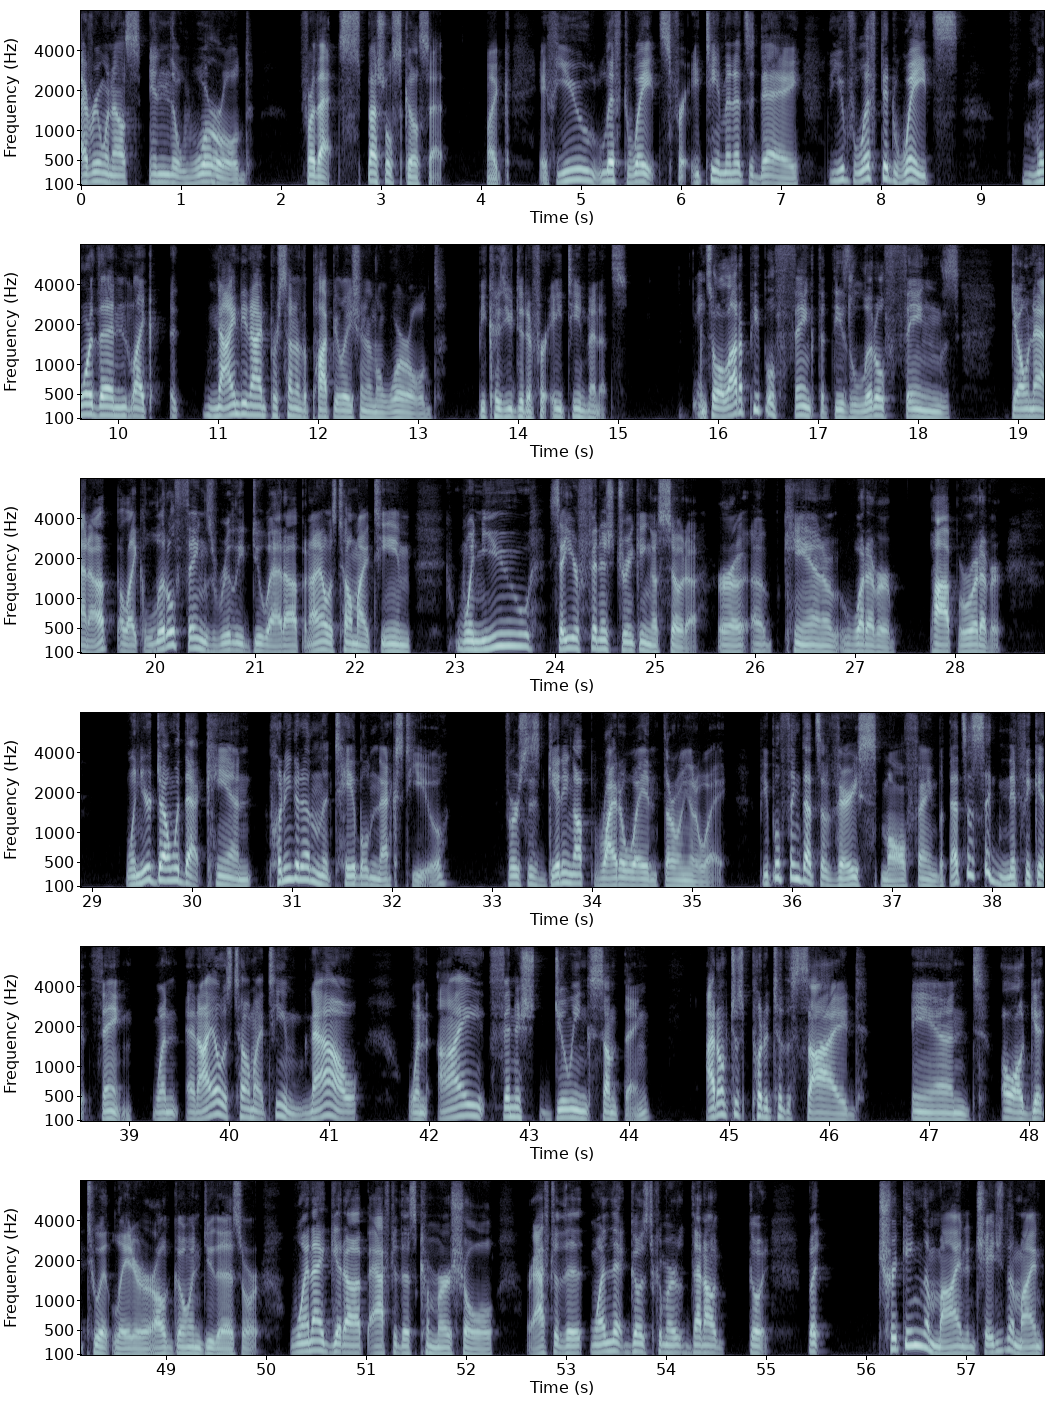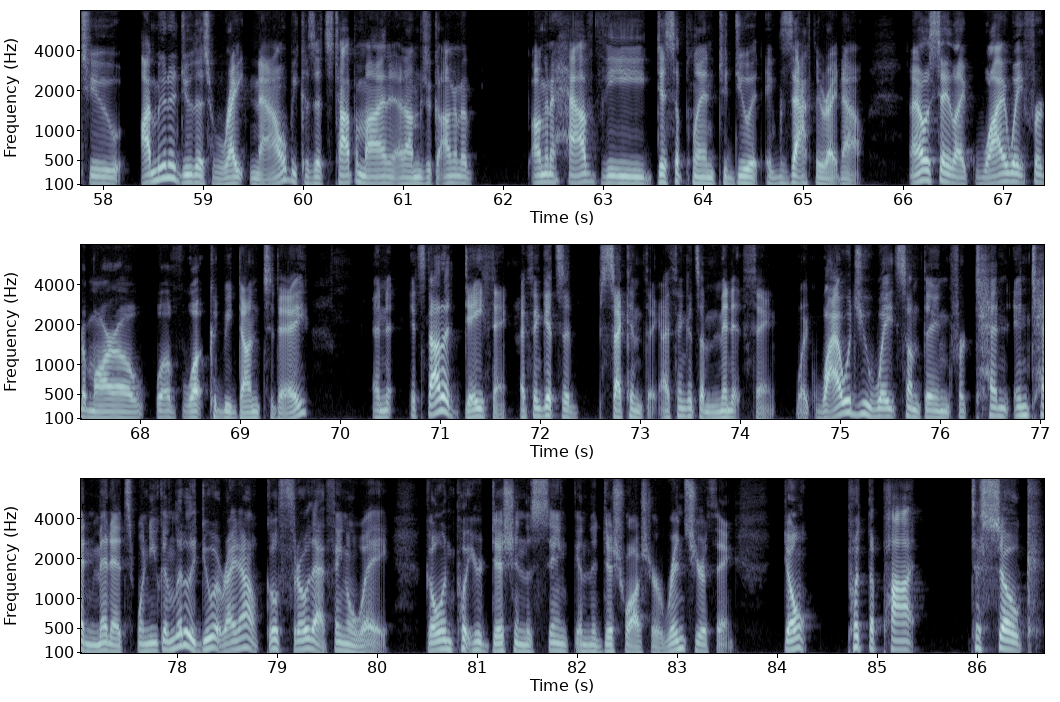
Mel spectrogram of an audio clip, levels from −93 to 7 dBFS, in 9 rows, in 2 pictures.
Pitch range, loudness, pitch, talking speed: 110-145 Hz, -21 LUFS, 120 Hz, 200 wpm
